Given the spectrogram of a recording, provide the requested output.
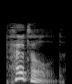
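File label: "petaled", British English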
